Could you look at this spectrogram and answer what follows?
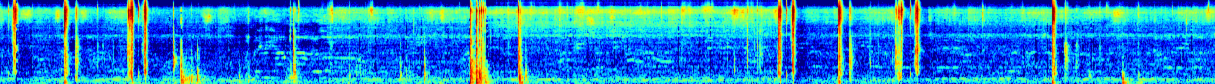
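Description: A modified Nerf Baron blaster fires with sharp, close snaps and clicks scattered over a quiet background, each shot brief and isolated, with no talking.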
